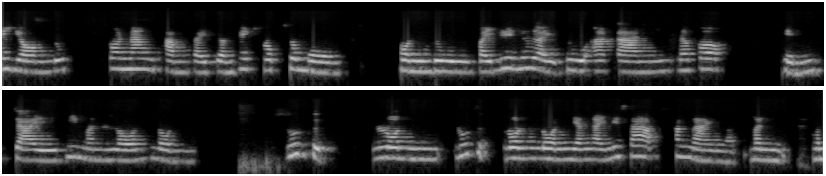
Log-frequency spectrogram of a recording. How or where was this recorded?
video call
